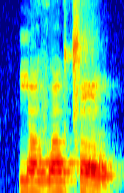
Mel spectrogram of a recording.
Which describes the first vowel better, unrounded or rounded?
rounded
